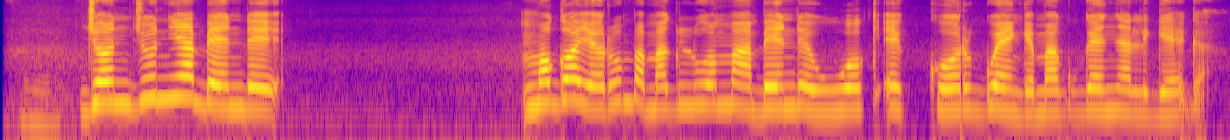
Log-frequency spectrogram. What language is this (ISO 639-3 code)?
luo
